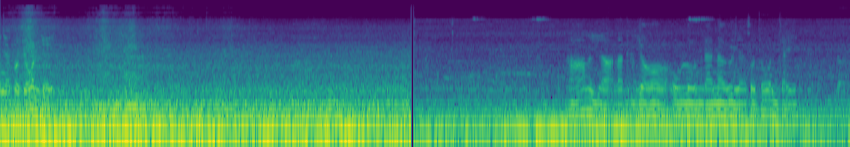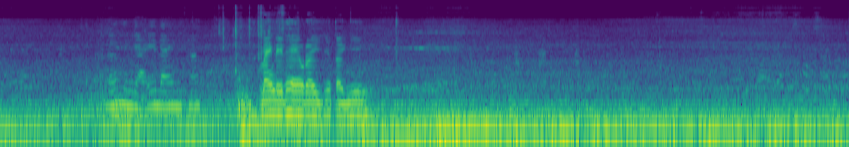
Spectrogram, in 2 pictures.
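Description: A car engine hums with road noise as the car drives, then idles quietly.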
